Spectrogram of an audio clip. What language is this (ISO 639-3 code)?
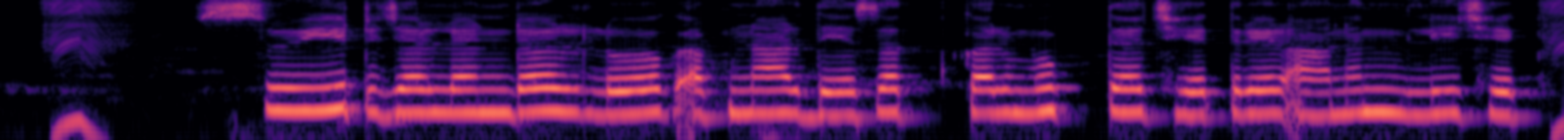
mag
